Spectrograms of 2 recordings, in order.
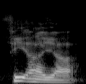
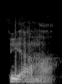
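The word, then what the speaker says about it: فئة: Fi'aya. No, we're stopping on the ha. It's a ha sound, not a ya. Fi'aha.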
